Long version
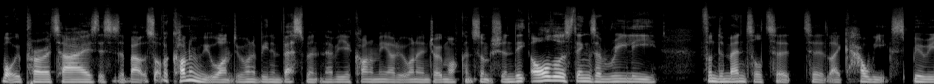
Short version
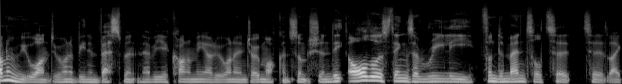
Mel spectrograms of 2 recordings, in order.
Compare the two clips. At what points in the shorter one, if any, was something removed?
4.8 s

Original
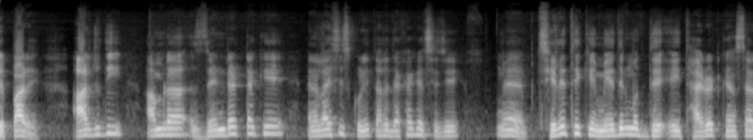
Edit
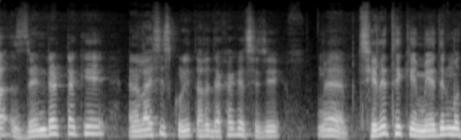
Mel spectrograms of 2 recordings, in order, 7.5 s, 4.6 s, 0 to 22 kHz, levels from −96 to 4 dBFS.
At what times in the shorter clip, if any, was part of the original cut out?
none

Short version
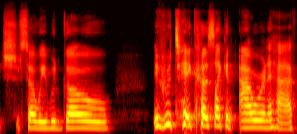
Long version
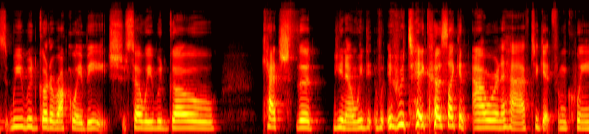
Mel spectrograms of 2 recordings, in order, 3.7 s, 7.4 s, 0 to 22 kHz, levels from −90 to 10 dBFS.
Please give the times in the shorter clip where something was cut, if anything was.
1.8 s

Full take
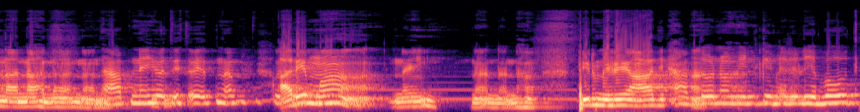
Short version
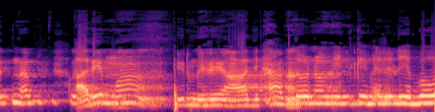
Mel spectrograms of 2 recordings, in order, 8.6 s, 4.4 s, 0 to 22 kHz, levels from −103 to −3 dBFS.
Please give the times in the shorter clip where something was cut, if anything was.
1.6 s

